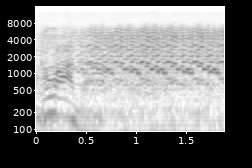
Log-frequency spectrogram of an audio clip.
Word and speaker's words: Galaga: 2.5 hours, on 1/4, mind you, and play Galaga. That's how it's pronounced.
